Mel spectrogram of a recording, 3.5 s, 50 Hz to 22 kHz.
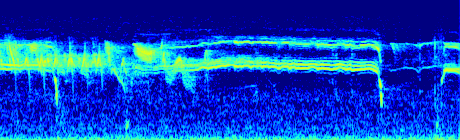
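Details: White-tailed eagle nestling, a young female, begging for food in an Estonian nest in June 2018. A fast, stuttering trill runs into one long, level, high whistle that drops sharply at the end.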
